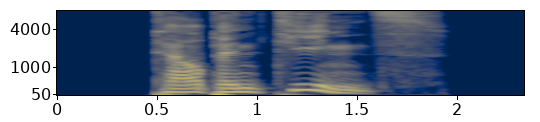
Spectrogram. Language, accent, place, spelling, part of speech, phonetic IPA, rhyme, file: German, Germany, Berlin, Terpentins, noun, [tɛʁpɛnˈtiːns], -iːns, De-Terpentins.ogg
- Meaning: genitive singular of Terpentin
